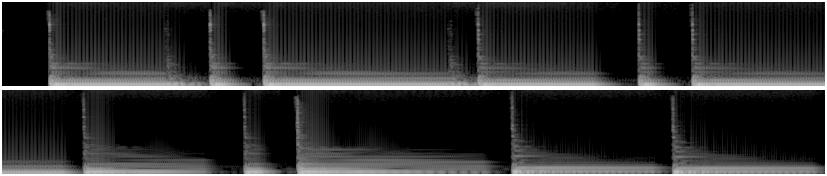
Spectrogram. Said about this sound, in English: What does that sound like? The upright bass, which is like the big one.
